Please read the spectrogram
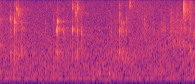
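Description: Faint wet mouth clicks and swallowing of someone drinking from a plastic cup, a few small ticks scattered through, over a steady low hum.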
